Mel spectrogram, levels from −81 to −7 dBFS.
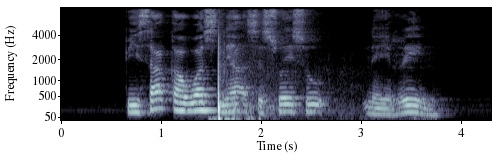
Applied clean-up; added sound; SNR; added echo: none; Fireworks; 3 dB; reverberation time 0.3 s.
